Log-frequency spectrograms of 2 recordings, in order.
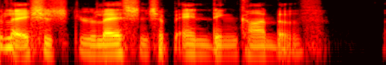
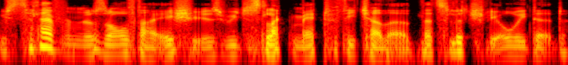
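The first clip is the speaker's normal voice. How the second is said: ordinary talk, nothing marked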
